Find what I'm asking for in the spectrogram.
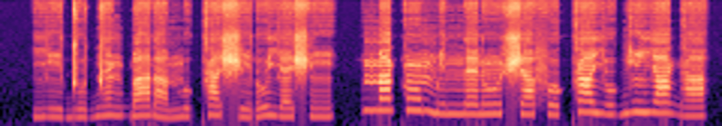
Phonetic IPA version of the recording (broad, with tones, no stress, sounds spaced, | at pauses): j i˨ d u˨ d ɛ̃˧ ɡ͡b a˧ ɾ a˨ m u˨ k a˧ ʃ i˨ ɾ u˨˦ j ɛ˧ ʃ ĩ˧ | m a˦ k ɔ̃˦ m i˧ n ɛ˧ ɾ ũ˧ ʃ a˧ f o˧ k a˦ j u˧ ɡ ĩ˦ j a˦ ɡ a˧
